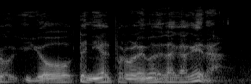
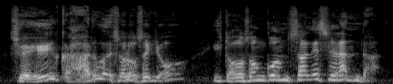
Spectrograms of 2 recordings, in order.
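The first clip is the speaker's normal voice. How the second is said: imitating his father, higher and louder; insistent father; 8 semitones higher, 5 dB louder than usual. Father to son about the missing surname, insistent. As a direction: lean on each point, slow at first. Father questioning the stage name.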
